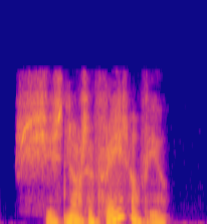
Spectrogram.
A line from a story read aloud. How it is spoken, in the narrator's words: I said quietly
